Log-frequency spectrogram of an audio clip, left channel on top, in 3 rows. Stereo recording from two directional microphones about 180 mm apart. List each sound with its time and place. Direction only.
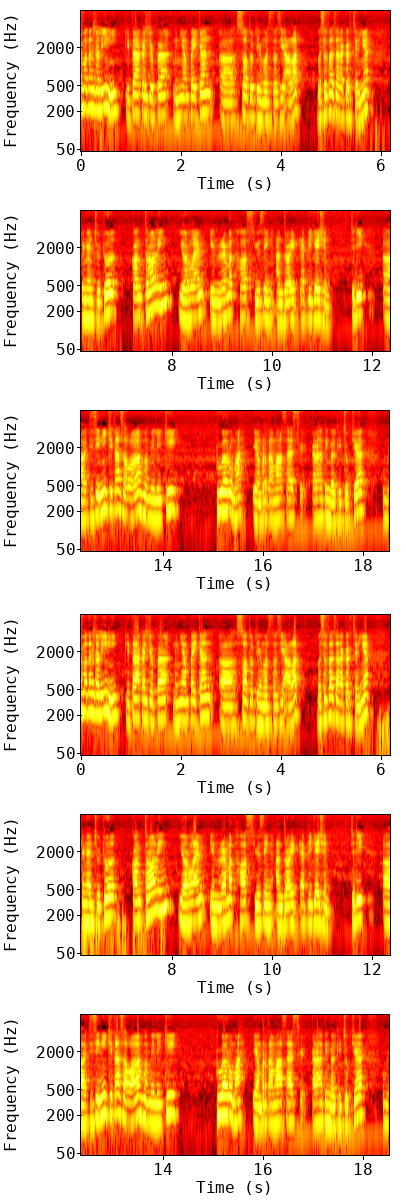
0.0 s speech: 40° right (ahead or behind)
